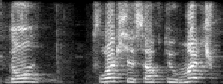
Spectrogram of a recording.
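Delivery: usual speaking voice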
